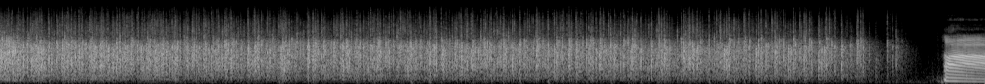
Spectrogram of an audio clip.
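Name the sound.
applause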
